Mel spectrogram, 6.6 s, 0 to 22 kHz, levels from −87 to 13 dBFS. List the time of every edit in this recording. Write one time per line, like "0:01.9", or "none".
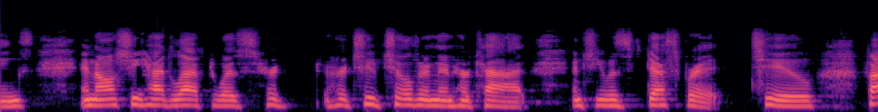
none

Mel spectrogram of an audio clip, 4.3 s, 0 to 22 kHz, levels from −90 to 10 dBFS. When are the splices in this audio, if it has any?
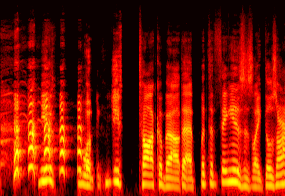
0:02.8

